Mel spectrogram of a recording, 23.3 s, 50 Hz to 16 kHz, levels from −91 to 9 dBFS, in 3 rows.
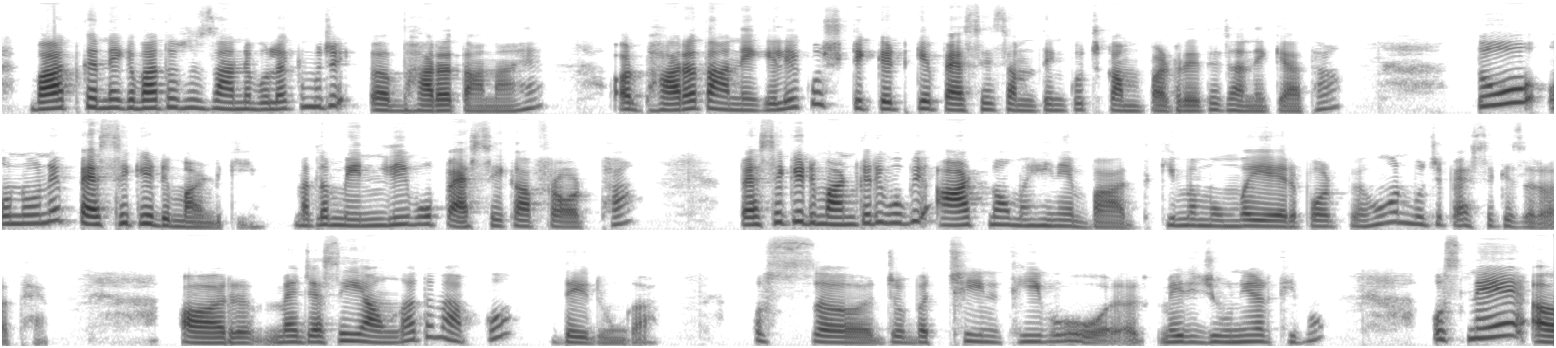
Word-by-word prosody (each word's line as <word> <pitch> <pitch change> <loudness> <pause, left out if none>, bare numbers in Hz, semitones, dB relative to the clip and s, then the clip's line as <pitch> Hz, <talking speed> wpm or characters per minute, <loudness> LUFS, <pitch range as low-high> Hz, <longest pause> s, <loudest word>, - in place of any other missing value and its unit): बात 240 +3 +10
करने 275 -2 +2
के 260 - 0
बाद 255 +2 +6
उस 270 - -4
इंसान 230 -4 +2
ने 220 - -1
बोला 215 +1 0
कि 240 - -9
मुझे 295 +2 -3 0.2
अ, 185 - +4
भारत 170 +1 +3
आना - - -4
है 240 - -9 0.4
और - - +6
भारत 195 +5 +6
आने 190 -4 +3
के 195 +2 -4
लिए 255 - 0
कुछ 380 -3 -7
टिकट 230 -4 0
के 240 - +3
पैसे 195 -1 +2
समथिंग 180 -2 -6
कुछ 200 +1 -10
कम 170 -2 0
पड़ - - 0
रहे - - -3
थे, 200 - -9
जाने 175 -3 -5
क्या - - -4
था? 220 +6 -12 0.7
तो 385 +7 +5
उन्होंने 270 +6 -1
पैसे 255 +1 +7
की 270 0 +2
डिमांड 175 -9 -1
की। 150 - -23 0.2
मतलब 230 +3 -2
मेनली 210 +2 -1
वो 245 0 -3
पैसे 160 +5 +3
का 185 0 +2
फ्रॉड 180 - -3
था। - - -4 0.5
पैसे 240 +6 +3
की 335 - +6
डिमांड 240 -4 +4
करी 285 +2 -1
वो 295 - -3
भी 345 - -4
8-9 220 +2 +6
महीने 200 -2 -4
बाद - - -3
कि 220 - -8
मैं 205 0 -4
मुंबई 190 0 -3
एयरपोर्ट 180 0 -1
पे - - -9
हूँ 245 +9 -6
और 320 - -4
मुझे 245 -3 -8
पैसे - - -7
की - - -9
ज़रूरत - - -9
है - - -20 0.7
और 170 -1 +4
मैं 190 +1 -1
जैसे 195 +4 -1
ही 225 - 0
आऊँगा 190 +5 +1
तो 355 - -10
मैं - - -1
आपको - - -6 0.2
दे 180 -2 -2
दूँगा। 80 - -12 0.5
उस - - -13
जो 90 - -1
बच्ची 200 +3 -6 0.2
थी 205 - -3
वो 225 +2 -5 0.3
मेरी 190 -1 -3
जूनियर 195 +2 -3
थी 195 - -9
वो, 265 - -15 0.5
उसने 305 +5 +2
अ, - - -4
210 Hz, 225 wpm, -24 LUFS, 185-250 Hz, 0.7 s, बात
